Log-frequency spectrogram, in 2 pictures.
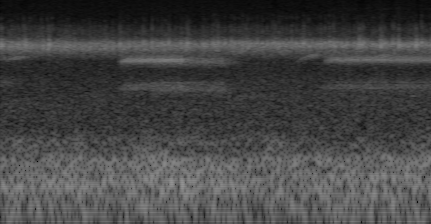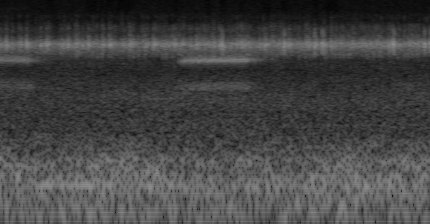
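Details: Tree frogs calling after dark in a North Carolina backwoods swamp: unbroken high ringing chorus with three distinct trills, each a little over a second long, arriving at uneven intervals.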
